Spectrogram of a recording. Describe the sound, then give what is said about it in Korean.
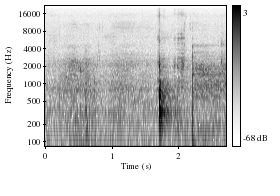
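A knife chopping garlic on a board: a few sharp, faint strikes, the clearest one followed shortly by a softer second cut, over quiet background hiss. “마늘은 좀 미리 썰어 놓으면 이 맛있는 향이 좀 잘 나오거든요.”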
